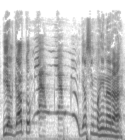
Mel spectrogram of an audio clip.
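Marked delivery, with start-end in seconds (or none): 0.6-1.3 high, wailing mock meow of a hurt cat. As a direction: yowl it like a cat in pain. Preacher voices the hurt cat. (maullido agudo y lastimero de gato)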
